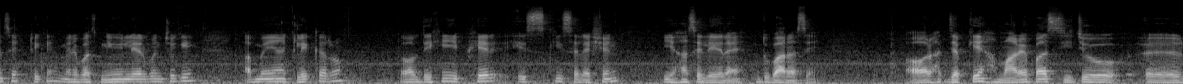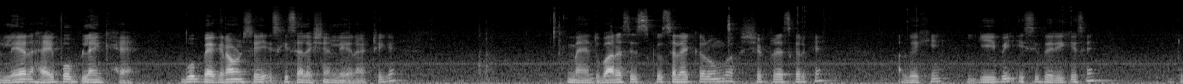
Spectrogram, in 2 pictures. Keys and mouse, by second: 2.8 click, 19.1 shift+Num_Lock, 19.8 shift+click.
